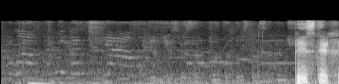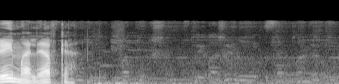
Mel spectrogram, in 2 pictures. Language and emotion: Russian, positive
